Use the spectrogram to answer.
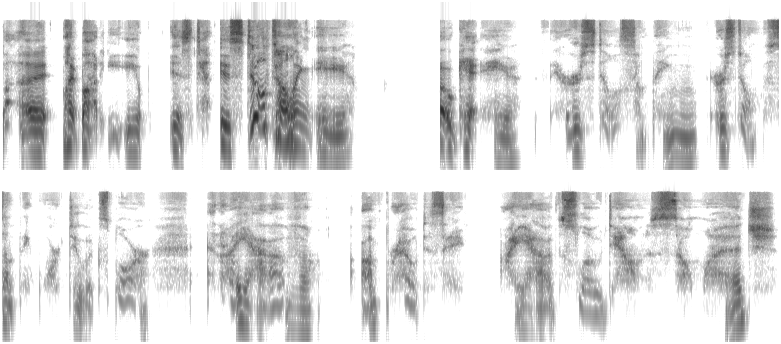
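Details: Adult woman with spasmodic dysphonia that developed after stress and illness, still audible in her voice; managed naturally, declining Botox; spasmodic dysphonia.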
